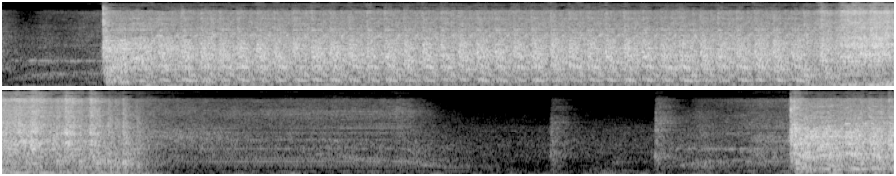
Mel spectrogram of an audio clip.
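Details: Duramax diesel race truck, first start after engine rebuild with EGR installed: fires straight up into a strong, even idle with no misfire or rattle, drops back, then lights off cleanly again; normal start and idle.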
